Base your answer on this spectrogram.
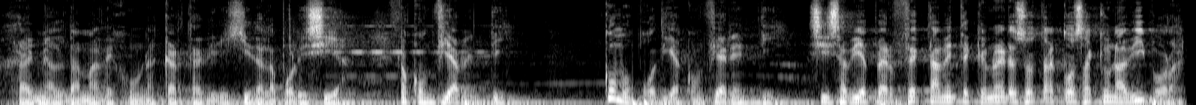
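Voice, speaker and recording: A man's voice: on the low side, fast, a little mellow, faint music behind, close to an everyday voice. An actor playing a stern, contemptuous man who makes threats in a radio soap opera. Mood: accusing. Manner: accusing, contemptuous.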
